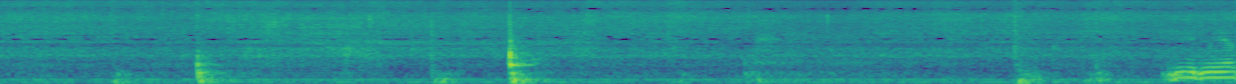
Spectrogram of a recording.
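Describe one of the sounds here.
A wooden spoon scrapes and knocks against a frying pan.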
